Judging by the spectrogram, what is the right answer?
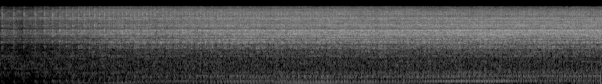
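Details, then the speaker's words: Model steam engine, slide valve valve timing reset with the largest eccentric lobe at 90 degrees to the crank pin, admitting just before top dead center. Quick, even chuff about three beats a second under a constant hiss. Slide valve still blowing. "as you can hear the air has been admitted just before top dead center at both ends of the stroke the slide valve is still blowing I will sort that out in the fullness of time"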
